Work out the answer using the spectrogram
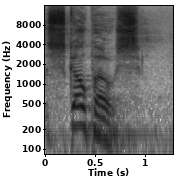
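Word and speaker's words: skopos (σκοπός): The word in the Greek, the Septuagint, which is the Greek translation of the Old Testament Hebrew, is pronounced skopos. Our word scope comes from that word.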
